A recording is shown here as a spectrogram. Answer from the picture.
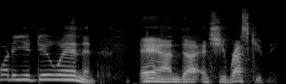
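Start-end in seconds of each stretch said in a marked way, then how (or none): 0.0-0.8 screaming at a very high pitch. Retelling how mom screamed at kids on the playground: imitating mom screaming. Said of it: "she was screaming at these kids".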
